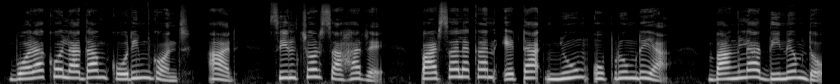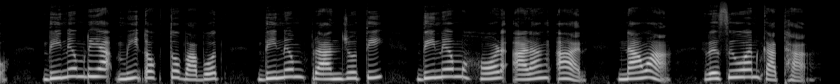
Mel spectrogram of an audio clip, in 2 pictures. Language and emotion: Santali, neutral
